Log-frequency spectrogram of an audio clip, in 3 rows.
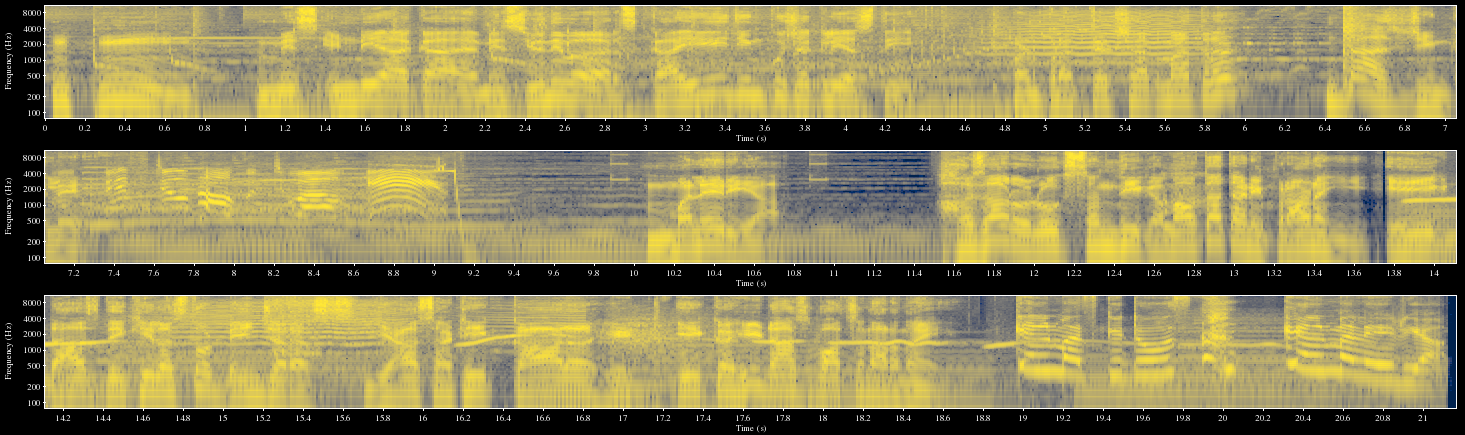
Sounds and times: Mosquito: 0:04.3 - 0:06.0, 0:14.8 - 0:15.8.

